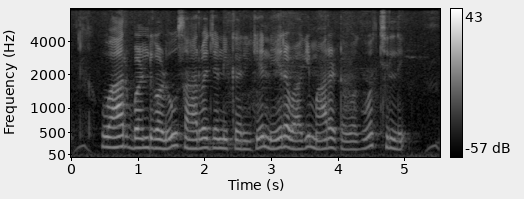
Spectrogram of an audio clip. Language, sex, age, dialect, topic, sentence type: Kannada, female, 18-24, Mysore Kannada, banking, statement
